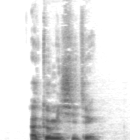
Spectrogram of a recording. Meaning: atomicity
- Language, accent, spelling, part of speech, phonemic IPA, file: French, France, atomicité, noun, /a.tɔ.mi.si.te/, LL-Q150 (fra)-atomicité.wav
